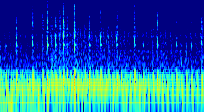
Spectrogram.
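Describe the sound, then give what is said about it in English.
Model airplane engines warm up before flight at a model aircraft flying competition, making a rapid, pulsing mechanical buzz that stays steady and fairly faint throughout. “It's where the pilots make last-minute checks and get the engines warmed up.”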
